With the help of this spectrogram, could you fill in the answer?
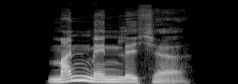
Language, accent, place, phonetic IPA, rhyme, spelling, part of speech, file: German, Germany, Berlin, [manˈmɛnlɪçə], -ɛnlɪçə, mannmännliche, adjective, De-mannmännliche.ogg
- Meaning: inflection of mannmännlich: 1. strong/mixed nominative/accusative feminine singular 2. strong nominative/accusative plural 3. weak nominative all-gender singular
